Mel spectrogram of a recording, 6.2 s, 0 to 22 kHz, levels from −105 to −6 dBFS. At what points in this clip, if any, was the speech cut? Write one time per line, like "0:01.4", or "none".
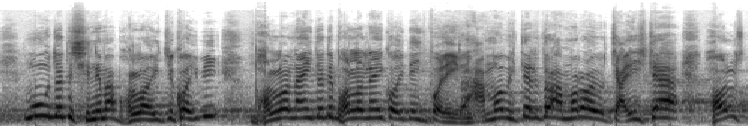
0:03.9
